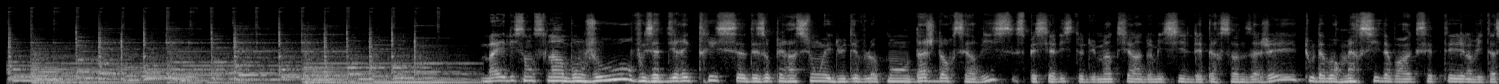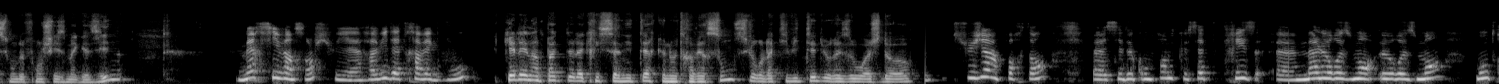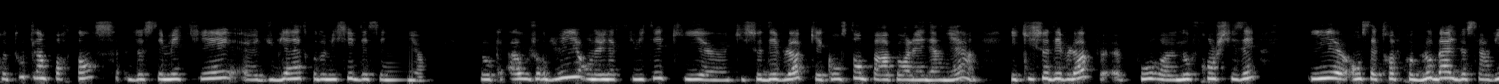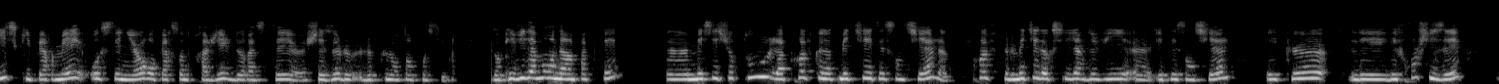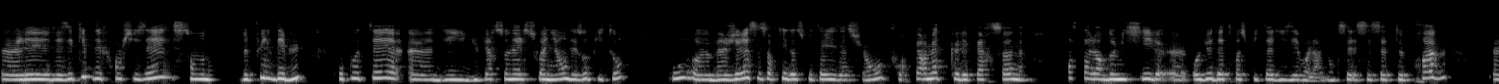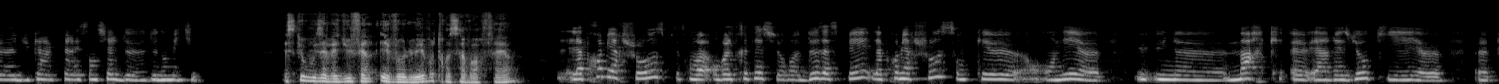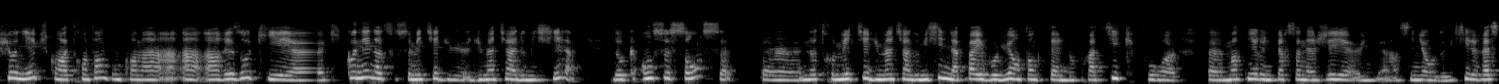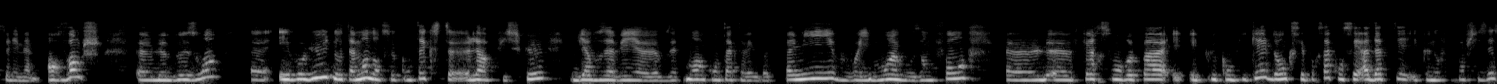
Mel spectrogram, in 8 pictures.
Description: Au micro du podcast Franchise Magazine : la Franchise Age d’or Services - Écoutez l'interview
